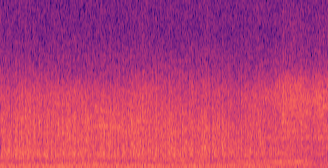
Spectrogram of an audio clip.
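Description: Solid-propellant rocket motor of a Pershing missile firing: a loud, steady rushing noise that eases slightly in the last second.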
